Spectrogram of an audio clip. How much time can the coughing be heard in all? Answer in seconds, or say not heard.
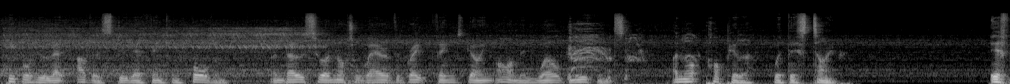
2 s.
